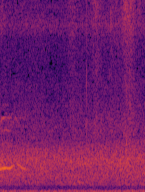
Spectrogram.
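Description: Outdoor ambience: a low, fluctuating rumble of wind on the microphone, with one faint, short whistled call near the start.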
